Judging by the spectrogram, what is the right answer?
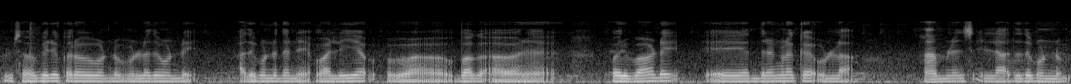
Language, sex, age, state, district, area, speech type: Malayalam, male, 18-30, Kerala, Kozhikode, rural, spontaneous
